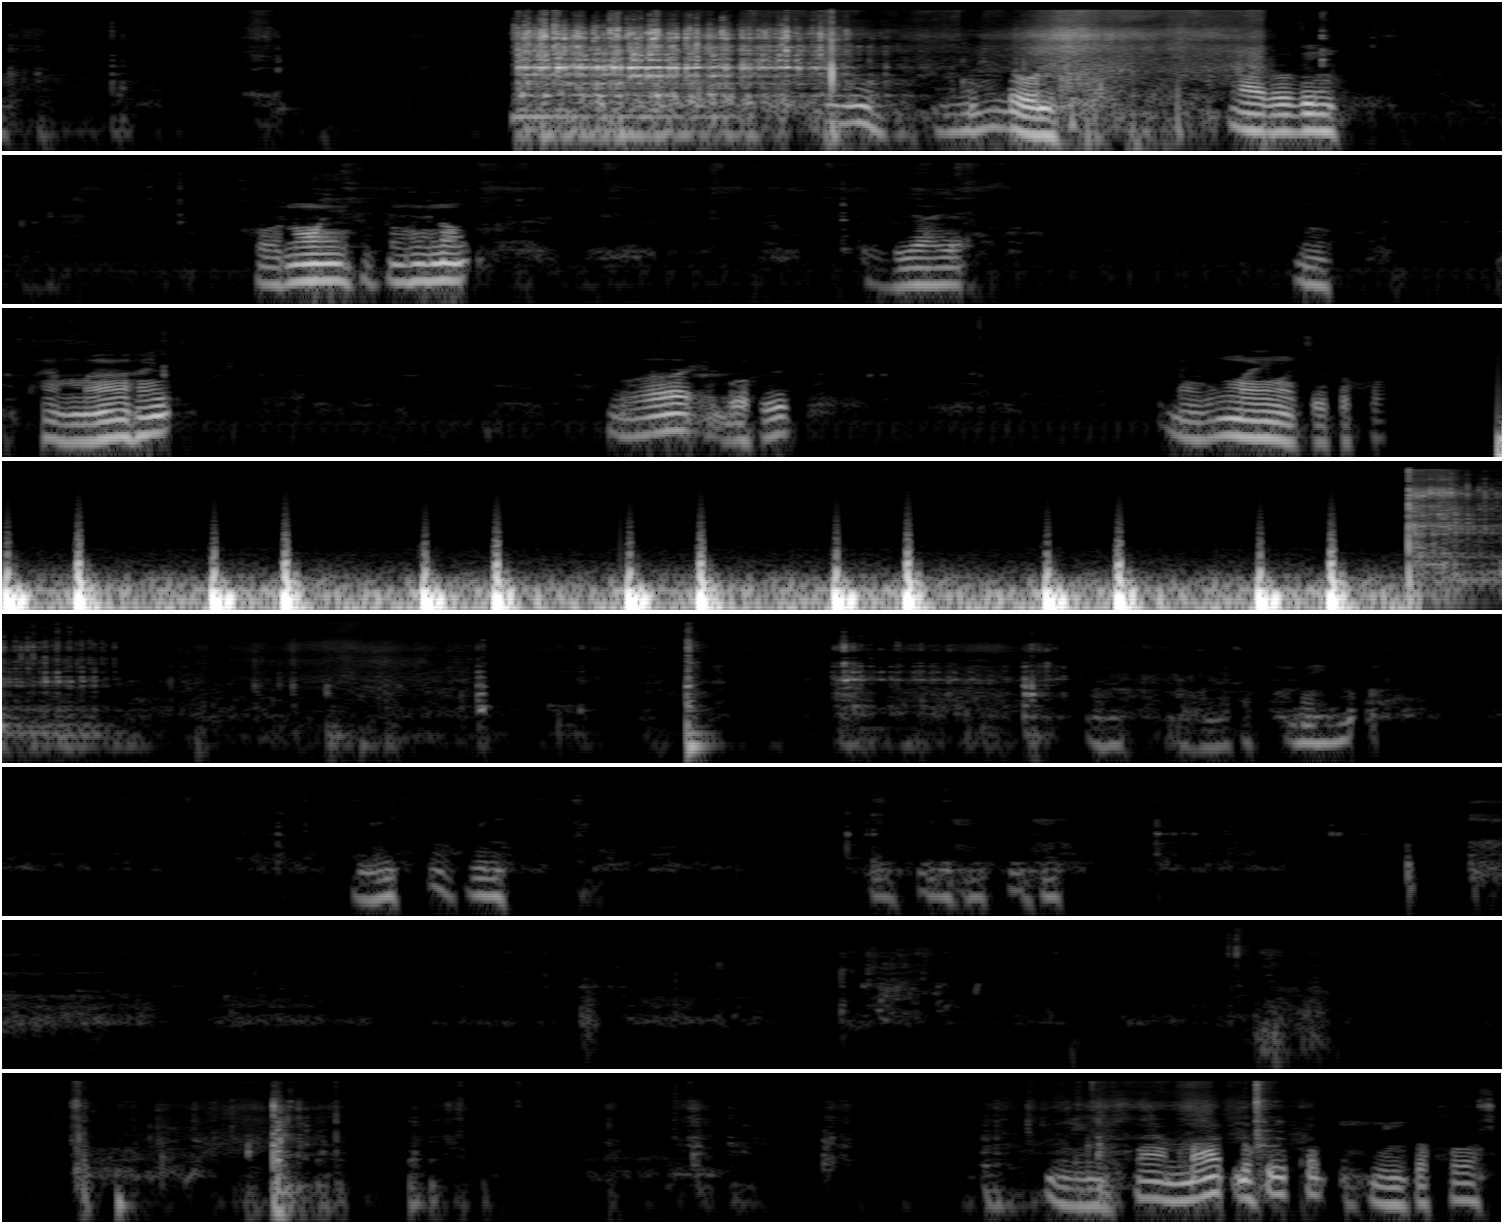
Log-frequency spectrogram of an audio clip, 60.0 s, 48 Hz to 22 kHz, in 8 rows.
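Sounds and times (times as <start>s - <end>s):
slingshot buzzing whirr: 2.6s - 4.2s
heartbeat thumps: 22.5s - 29.6s.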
